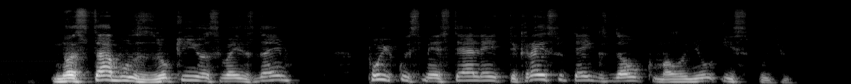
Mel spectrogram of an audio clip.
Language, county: Lithuanian, Klaipėda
